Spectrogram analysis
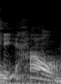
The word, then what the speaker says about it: Chi Hao: So Chi Hao. yes, correct. So the Chi Hao. pronunciation is actually same as the Chinese one, number 7.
